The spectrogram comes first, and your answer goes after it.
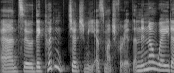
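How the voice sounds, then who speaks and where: A woman speaks with a German accent at a fairly slow pace. The recording is very clean, with a silent background. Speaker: artist and podcast host. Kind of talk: casual solo podcast talk.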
